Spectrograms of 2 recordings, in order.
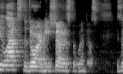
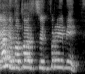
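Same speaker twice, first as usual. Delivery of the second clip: put-on very high-pitched screaming doll voice; 11 semitones higher than usual. Voicing rowdy dolls demanding to be freed: screaming dolls. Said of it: "Start screaming about how I'm a person".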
